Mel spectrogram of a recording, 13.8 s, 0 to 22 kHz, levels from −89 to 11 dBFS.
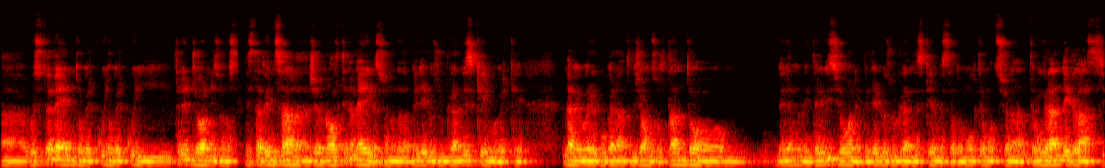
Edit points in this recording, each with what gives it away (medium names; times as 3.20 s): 1.35 s: repeat of the last 0.37 s
2.97 s: sound stops dead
